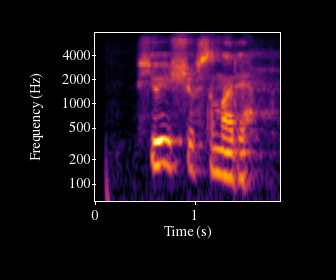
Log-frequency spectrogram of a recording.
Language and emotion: Russian, neutral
